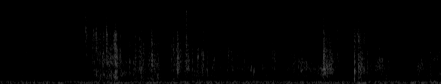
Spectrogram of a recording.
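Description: Faint handling noise: a run of soft rustles and light clicks starting about a second in, over quiet room hum.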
